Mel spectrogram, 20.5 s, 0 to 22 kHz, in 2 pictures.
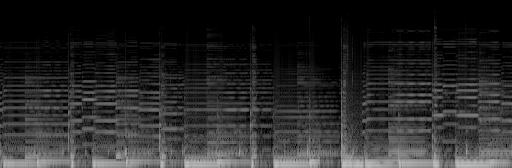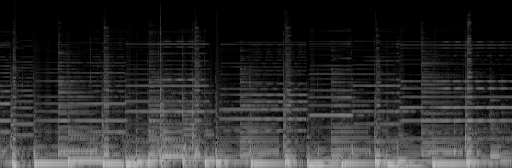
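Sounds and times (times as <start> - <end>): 
background music loop: 0.0 - 20.4.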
